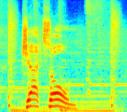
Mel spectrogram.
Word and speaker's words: Jaxon: Jackson, it's 2 syllables. So Jax, J-A-X, and son, like if you were to really get technical with J-A-X-O-N, Jackson. Jackson.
